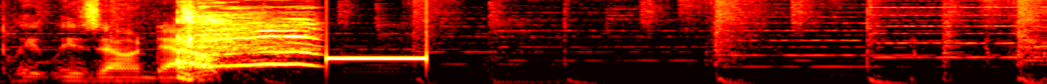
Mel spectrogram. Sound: screen beeping; soft upbeat music

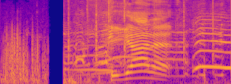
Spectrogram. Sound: cheering

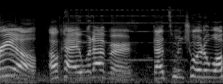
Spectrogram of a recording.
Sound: phone ringing

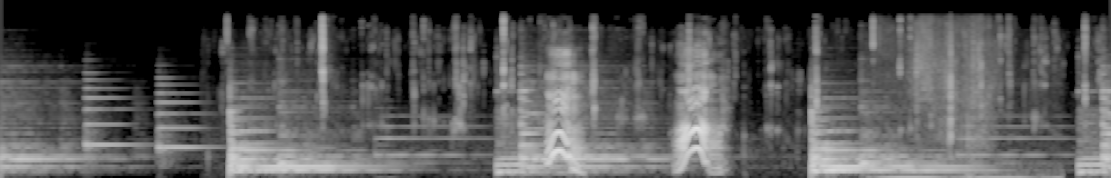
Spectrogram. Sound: chewing food

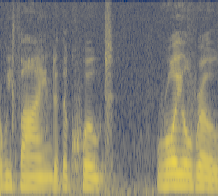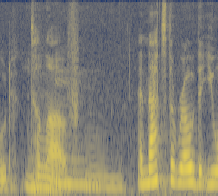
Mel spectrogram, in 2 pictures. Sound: others agreeing

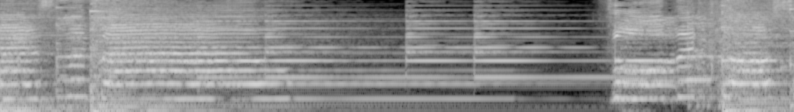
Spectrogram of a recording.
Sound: bell ringing

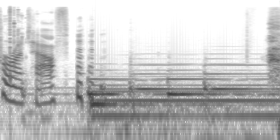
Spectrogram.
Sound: laughter

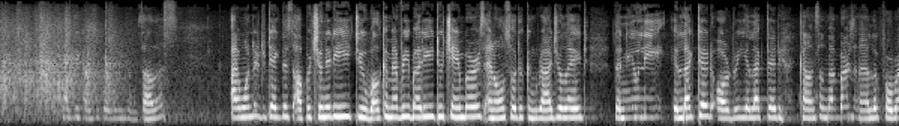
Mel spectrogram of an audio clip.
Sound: applause

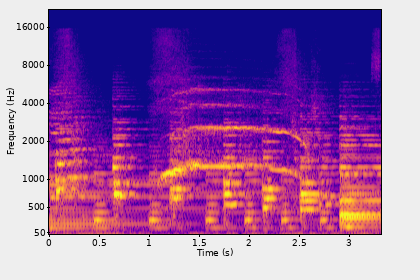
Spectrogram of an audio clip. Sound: screeches

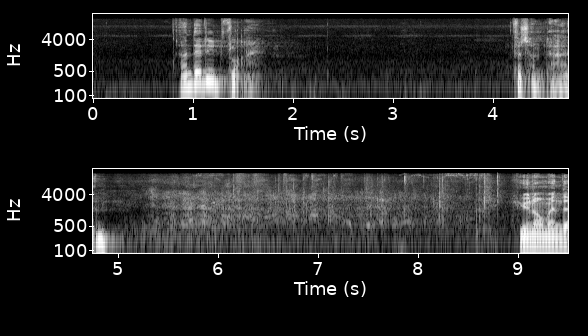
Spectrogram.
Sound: laughter

